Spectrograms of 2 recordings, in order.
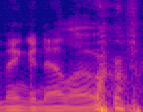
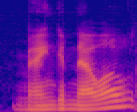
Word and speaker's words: Manganiello: Hyundai isn't it like isn't it actually manganello I think it's manganel yeah I think it's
